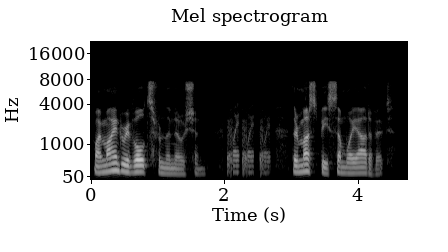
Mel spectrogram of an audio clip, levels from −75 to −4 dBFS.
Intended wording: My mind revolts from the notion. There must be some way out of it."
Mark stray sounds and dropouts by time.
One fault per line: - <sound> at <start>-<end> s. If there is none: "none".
- laugh at 2.0-2.7 s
